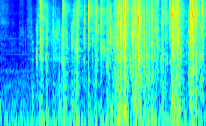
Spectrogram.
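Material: Metallized plastic.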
